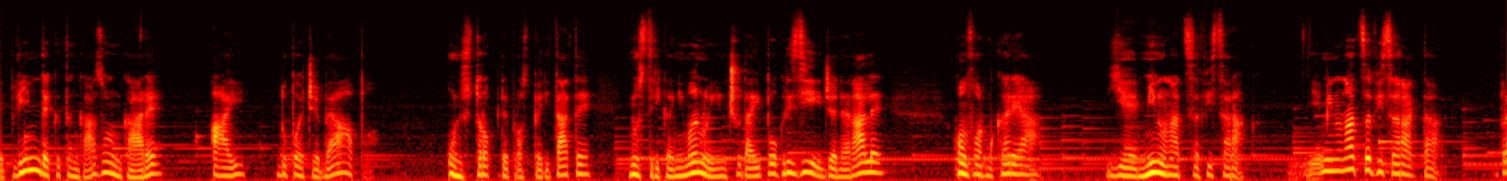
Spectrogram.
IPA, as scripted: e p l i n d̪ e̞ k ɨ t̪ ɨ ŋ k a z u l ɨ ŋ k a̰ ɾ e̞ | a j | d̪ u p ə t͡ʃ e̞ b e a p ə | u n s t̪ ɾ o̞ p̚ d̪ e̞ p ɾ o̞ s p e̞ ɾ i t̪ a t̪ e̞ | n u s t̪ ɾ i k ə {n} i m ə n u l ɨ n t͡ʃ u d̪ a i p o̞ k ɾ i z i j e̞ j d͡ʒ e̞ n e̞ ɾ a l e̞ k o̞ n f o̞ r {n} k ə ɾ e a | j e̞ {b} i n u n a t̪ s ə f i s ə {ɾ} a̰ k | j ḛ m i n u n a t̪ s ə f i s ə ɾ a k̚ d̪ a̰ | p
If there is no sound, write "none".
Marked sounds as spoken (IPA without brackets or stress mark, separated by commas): n, m, m, ɾ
